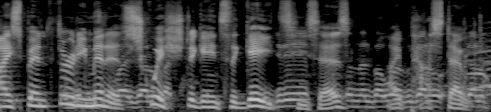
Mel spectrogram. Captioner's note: speaking alternate language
